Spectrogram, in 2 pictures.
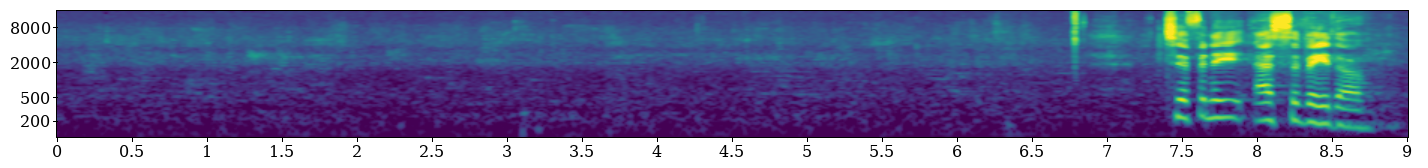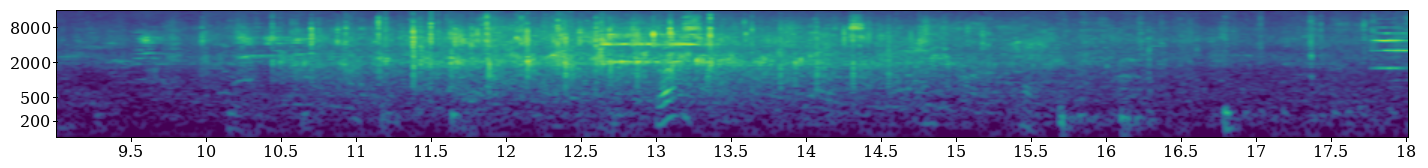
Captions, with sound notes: Tiffany Acevedo. >> [APPLAUSE]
